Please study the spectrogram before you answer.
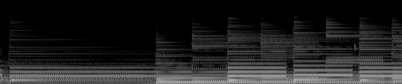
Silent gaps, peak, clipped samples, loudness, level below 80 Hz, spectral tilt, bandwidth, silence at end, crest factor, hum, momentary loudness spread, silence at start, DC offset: none; -14 dBFS; under 0.1%; -30 LUFS; -50 dBFS; -7.5 dB/octave; 9.8 kHz; 0 s; 14 dB; 50 Hz at -45 dBFS; 11 LU; 0 s; under 0.1%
